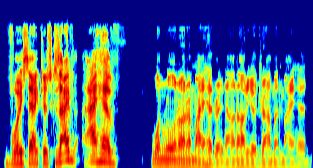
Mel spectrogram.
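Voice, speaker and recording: A man's voice: on the low side, very animated, fast talker, bright, forceful tone, no echo. A man interviewing casually as a podcast host, with an enthusiastic, effusive manner.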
